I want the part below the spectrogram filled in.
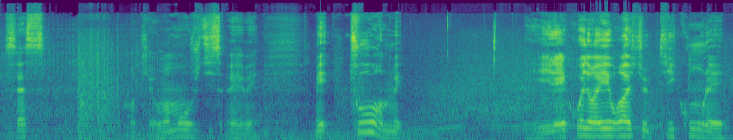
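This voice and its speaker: Faint music runs under an animated teenage boy who's hosting a casual let's-play despite a stuffy cold. His voice is on the high side, his pace moderate with frequent pauses, and he rambles while swearing at the game.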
